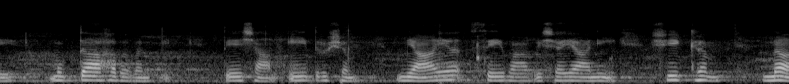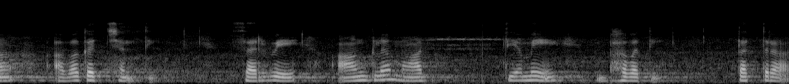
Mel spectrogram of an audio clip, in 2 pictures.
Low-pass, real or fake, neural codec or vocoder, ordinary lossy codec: 7.2 kHz; fake; autoencoder, 48 kHz, 128 numbers a frame, DAC-VAE, trained on Japanese speech; none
